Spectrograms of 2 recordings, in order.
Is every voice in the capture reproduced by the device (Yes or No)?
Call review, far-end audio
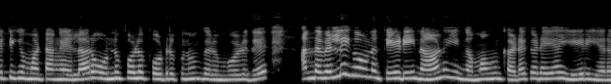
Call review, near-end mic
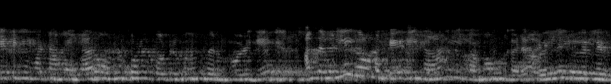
No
